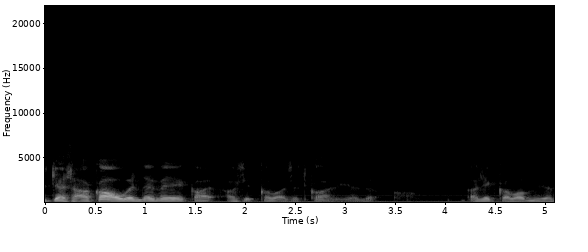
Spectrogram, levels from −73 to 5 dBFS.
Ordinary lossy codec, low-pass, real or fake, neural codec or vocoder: none; none; real; none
